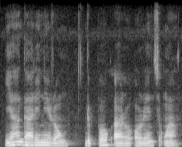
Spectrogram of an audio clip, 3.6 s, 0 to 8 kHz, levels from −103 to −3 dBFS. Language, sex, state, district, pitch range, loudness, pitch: Garo, male, Meghalaya, West Garo Hills, 110-130 Hz, -18 LUFS, 115 Hz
